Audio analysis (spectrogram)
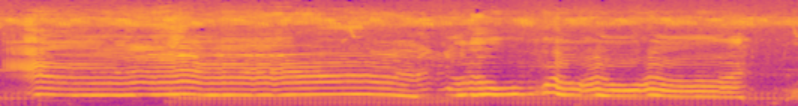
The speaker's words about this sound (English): Okay, we're back to the animal sex. I'll tell you what they are as we go along. This is a lion first.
